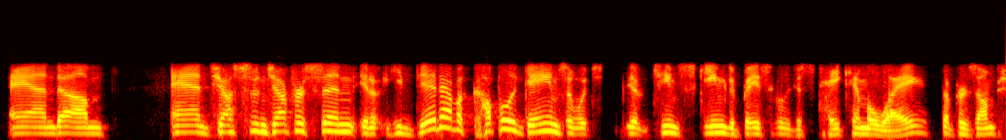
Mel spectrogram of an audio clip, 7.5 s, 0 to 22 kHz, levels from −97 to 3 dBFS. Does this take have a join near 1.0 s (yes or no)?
no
